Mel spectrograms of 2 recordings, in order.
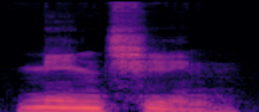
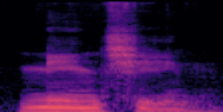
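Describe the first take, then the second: First: The second syllable starts with a 'ch' sound. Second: The same.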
